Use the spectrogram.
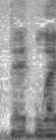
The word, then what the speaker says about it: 대구: 또 역시 그 바로 밑에 수사법 동그라미 1번 대꾸가 있겠고요. 그 다음 주체는 기러기 적어주셔야죠. 수사법은 동그라미 1번 대꾸 똑같은데 쓰기는 대구라고 써도 읽기는 대꾸라고 써야 돼요. 이 구자는요 둘째 음절로 가면 꾸로 발음됩니다. 대꾸, 명꾸 이런 식으로.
